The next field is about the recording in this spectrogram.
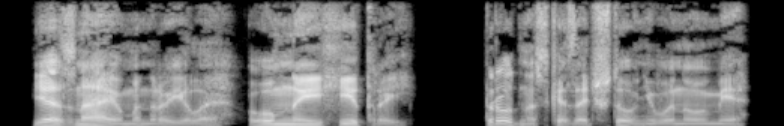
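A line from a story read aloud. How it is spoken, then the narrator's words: Deep bass after sigh. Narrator (Russian): Он шумно вздохнул и пробасил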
